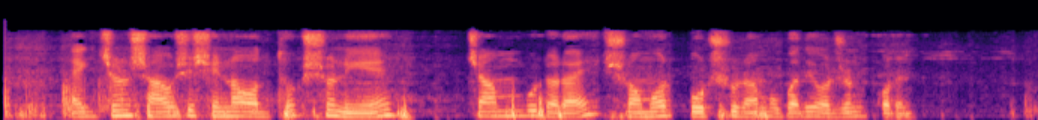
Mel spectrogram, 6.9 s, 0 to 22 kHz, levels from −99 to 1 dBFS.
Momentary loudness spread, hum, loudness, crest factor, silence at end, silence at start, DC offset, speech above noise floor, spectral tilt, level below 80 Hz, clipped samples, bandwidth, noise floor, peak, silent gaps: 8 LU; none; -15 LUFS; 14 dB; 0.05 s; 0.05 s; under 0.1%; 34 dB; -4.5 dB/octave; -50 dBFS; under 0.1%; 8 kHz; -49 dBFS; 0 dBFS; none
